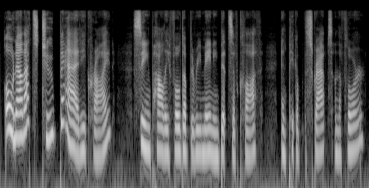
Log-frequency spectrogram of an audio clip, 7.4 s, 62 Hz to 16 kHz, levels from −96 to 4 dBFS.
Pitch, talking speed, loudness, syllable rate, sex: 210 Hz, 195 wpm, -21 LUFS, 4.3 syllables/s, female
